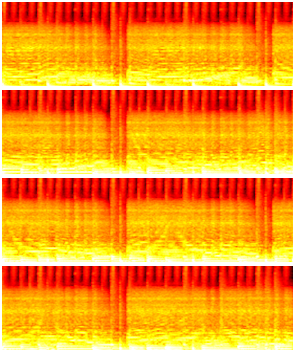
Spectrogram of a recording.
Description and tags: Rough rock guitar with backup drums and base.
Improvised for an iPhone project.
